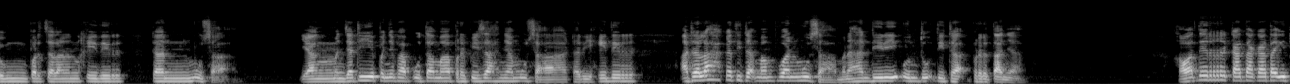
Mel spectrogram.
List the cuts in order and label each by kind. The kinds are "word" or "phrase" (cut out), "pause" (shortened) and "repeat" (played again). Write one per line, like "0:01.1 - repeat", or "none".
none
